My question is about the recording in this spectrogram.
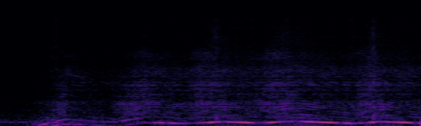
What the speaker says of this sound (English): Barely touching the gas pedal and it's getting up and go.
